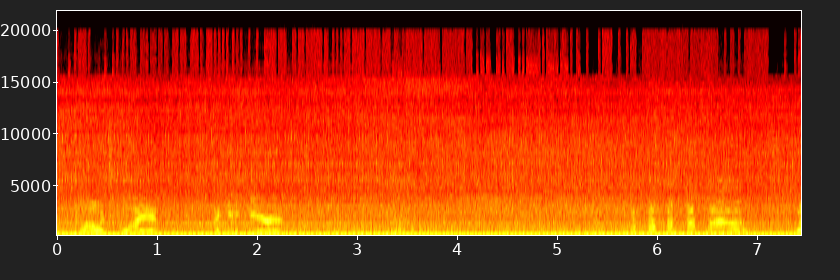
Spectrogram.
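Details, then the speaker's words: Long-sitting 1981 Ford Mustang 5.0 V8, truck mufflers, no cooling fan: deep, steady burble with even beat, no misses, knocks or ticks; quiet and sounding really good, normal idle. "she sounds good sounds really good"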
